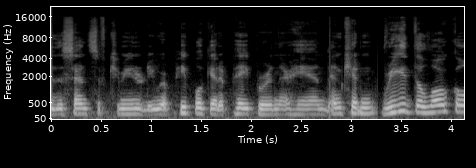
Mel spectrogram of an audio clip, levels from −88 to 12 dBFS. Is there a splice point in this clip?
yes; 1 cut; at 2.8 s

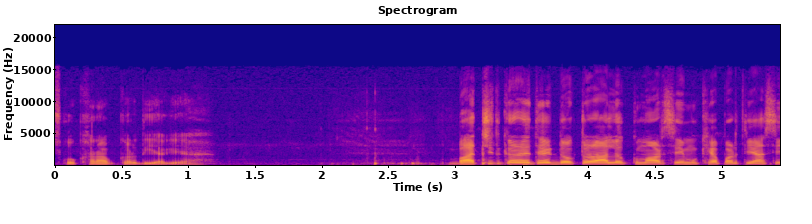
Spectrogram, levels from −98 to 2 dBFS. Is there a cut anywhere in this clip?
no; 0 cuts

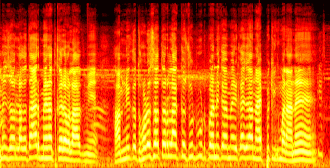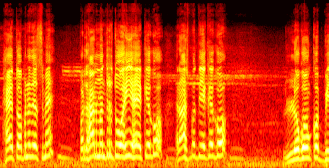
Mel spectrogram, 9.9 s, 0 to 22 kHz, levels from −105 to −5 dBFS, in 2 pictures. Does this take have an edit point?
yes; 1 cut; at 4.8 s

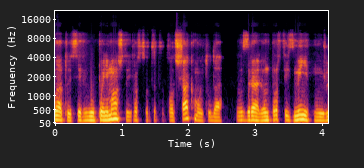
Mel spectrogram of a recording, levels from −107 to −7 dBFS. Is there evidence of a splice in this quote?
yes; 1 cut; at 1.0 s

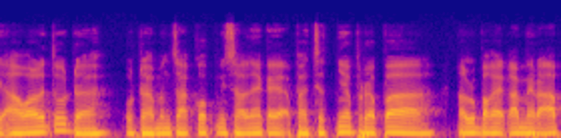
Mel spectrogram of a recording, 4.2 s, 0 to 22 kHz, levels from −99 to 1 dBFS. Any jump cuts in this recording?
yes; 1 cut; at 3.3 s

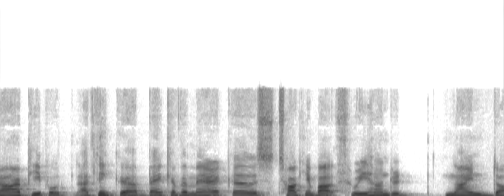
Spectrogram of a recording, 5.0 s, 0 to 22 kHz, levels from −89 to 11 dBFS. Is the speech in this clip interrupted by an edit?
no; 0 cuts

